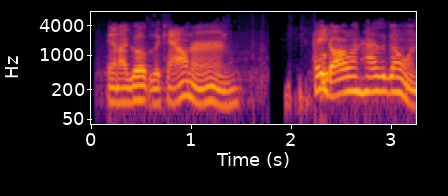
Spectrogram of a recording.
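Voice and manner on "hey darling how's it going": very high, folksy put-on country accent. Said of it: "hit a country store on some back roads exit".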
